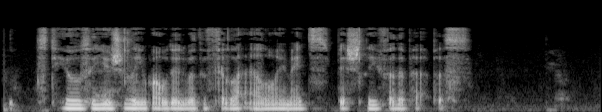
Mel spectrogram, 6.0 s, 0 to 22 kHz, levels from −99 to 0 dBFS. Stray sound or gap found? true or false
false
